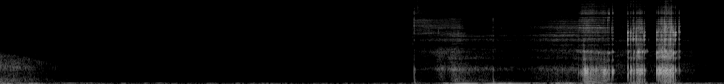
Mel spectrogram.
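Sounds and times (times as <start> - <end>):
sleeping breathing: 4.1 - 6.8
burp: 5.8 - 6.8.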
